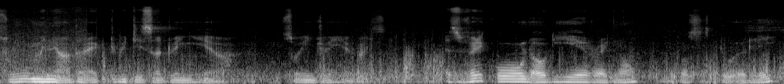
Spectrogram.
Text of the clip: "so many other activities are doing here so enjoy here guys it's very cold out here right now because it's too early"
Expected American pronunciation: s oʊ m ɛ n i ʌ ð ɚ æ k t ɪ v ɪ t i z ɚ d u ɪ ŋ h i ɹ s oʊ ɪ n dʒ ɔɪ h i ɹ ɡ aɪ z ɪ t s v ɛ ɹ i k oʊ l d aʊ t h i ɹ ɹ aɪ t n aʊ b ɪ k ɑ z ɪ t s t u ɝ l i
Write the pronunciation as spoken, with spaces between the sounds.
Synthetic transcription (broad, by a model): s oʊ m ɛ n i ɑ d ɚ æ k t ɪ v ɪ t i s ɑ d u ɪ ŋ h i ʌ s oʊ ɪ n dʒ ɔɪ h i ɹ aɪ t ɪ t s v ɛ ɹ i k oʊ l d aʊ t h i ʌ ɹ aɪ t n aʊ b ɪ k ɑ s ɪ t s t u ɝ l i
